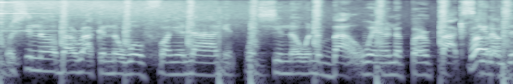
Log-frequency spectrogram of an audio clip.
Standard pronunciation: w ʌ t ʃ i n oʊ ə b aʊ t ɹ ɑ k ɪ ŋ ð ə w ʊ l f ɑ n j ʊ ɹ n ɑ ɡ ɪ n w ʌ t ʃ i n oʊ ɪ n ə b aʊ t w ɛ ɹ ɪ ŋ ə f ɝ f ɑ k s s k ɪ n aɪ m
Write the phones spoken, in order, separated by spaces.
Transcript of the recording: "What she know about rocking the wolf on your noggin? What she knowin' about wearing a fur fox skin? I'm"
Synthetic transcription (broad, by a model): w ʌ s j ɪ n oʊ ə b aʊ t ɹ ɑ k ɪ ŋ ð ə w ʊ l f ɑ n j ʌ ɹ n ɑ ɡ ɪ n w ʌ t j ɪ n oʊ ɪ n ə b aʊ t w ɛ ɹ ɪ ŋ ə p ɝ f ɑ k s s k ɪ n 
